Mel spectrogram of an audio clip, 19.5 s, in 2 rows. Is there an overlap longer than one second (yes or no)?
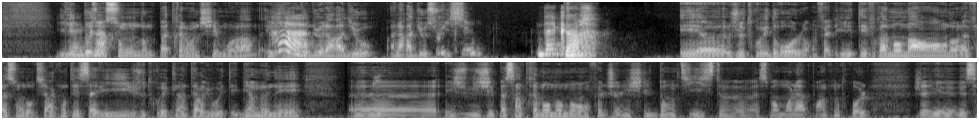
no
